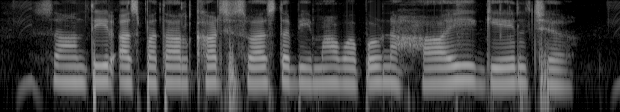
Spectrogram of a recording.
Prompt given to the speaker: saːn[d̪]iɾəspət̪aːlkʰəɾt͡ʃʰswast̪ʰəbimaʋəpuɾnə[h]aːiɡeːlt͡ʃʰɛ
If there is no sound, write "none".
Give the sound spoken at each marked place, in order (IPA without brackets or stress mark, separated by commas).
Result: t̪, h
